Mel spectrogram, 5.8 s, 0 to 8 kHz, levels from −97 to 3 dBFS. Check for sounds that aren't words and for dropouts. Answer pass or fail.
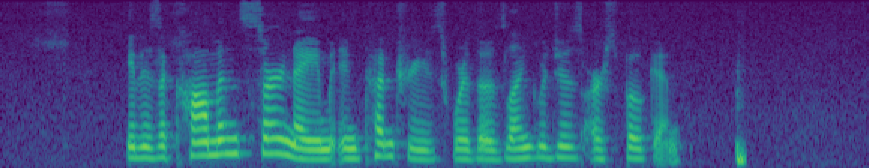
fail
